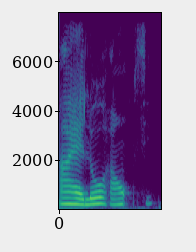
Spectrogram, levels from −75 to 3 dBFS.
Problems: background sounds at intervals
